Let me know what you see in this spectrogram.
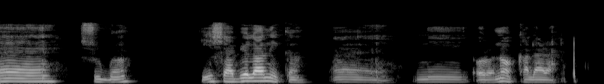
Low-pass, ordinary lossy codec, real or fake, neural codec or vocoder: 7.2 kHz; MP3, 48 kbps; real; none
